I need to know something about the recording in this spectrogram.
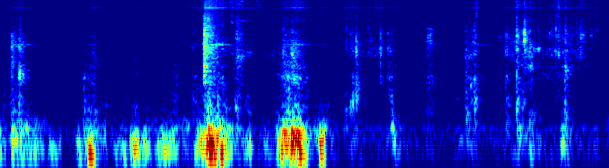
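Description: Faint, irregular bumps and rustles of a headset microphone being handled, the strongest a few knocks about two and three seconds in.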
